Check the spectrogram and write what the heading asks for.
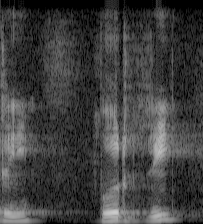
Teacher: اسی کی حرکت کو آپ نے دیکھنا ہے کہ اس کے نیچے کیا ہے، زیر ہے، تو بس اس کو باریک پڑھنا ہے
